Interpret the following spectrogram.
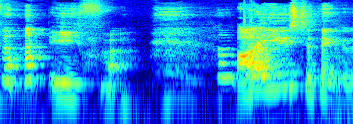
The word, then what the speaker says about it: Aoife: Pronounced Aoife. Aoife.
